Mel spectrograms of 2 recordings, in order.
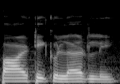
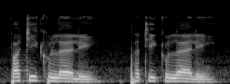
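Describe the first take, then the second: First: "Particularly" as PAR-ti-kyu-lar-lee; mispronounced particularly. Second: "Particularly" as puh-TIK-yu-luh-lee; British pronunciation. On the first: Acted. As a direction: sound every R in "Particularly". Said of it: "you have to correct me". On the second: Shown as a demonstration. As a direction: drop the Rs in "Particularly". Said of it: "exact pronunciation according to the British".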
